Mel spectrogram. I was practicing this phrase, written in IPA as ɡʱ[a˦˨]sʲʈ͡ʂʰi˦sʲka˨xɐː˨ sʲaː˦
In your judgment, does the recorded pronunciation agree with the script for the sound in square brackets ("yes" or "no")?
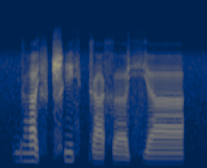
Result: yes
